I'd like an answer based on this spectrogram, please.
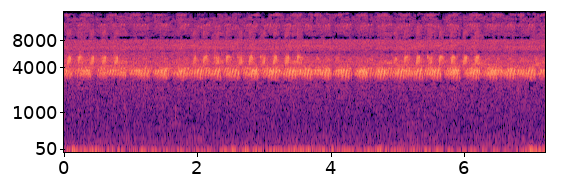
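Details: Midnight cricket chorus: constant high-pitched ringing trill overlaid by rhythmic pulsed chirps in runs, pausing briefly, then resuming, several insects calling together.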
